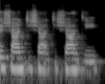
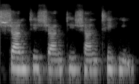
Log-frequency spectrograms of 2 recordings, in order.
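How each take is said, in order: First: Said in the usual way. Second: Shantihi with the hi echoing after the i; echoed final vowel. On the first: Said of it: "we don't say". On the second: Shown as a demonstration. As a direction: add an echo hi to the last Shanti.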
